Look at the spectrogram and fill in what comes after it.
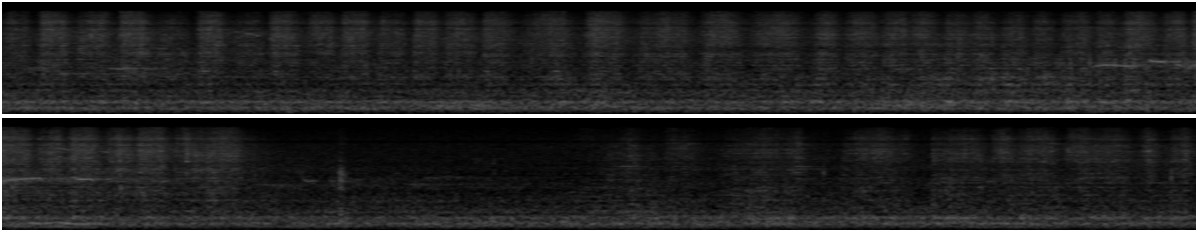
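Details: Steady rasping, scraping noise like rubbing or filing, with no clear animal voice.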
